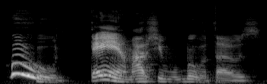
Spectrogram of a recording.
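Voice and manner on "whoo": high loud whoop of delight; excited whoop. Real, not acted. Reacting to elf avatar.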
